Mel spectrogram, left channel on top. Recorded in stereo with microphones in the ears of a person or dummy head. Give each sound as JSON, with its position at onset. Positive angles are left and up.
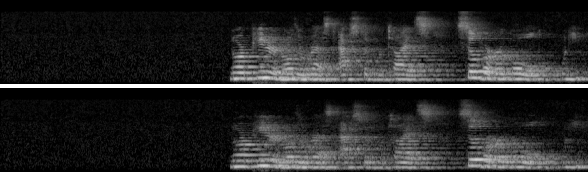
{"t": 2.3, "sound": "a woman speaking", "side_deg": 50, "distance_m": 1.3}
